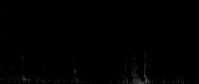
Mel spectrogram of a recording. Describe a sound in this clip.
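A gun's metal parts click as it is handled.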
